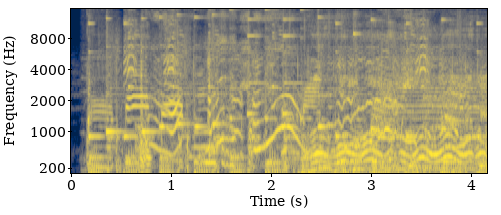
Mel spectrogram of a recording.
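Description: Upbeat cartoon music with a steady beat, starting after a brief gap, with the high, squeaky, wordless voices of the cartoon bunnies warbling and chirping over it.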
